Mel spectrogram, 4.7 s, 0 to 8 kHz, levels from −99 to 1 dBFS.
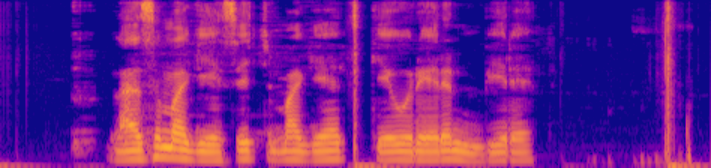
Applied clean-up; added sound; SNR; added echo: none; Fire; 16 dB; none.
